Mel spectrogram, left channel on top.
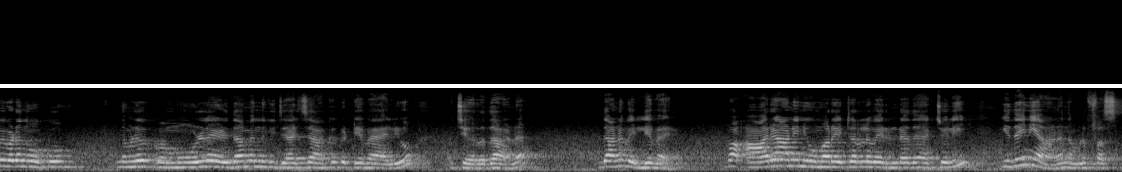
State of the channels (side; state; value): left; silent; digital silence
